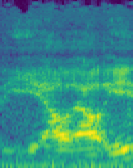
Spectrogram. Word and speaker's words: Elle: And Elle is just Elle. Yeah. So just Elle. Don't try to spell it out like I did. I thought I said, is it E-L-L-E? No, it's Elle.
